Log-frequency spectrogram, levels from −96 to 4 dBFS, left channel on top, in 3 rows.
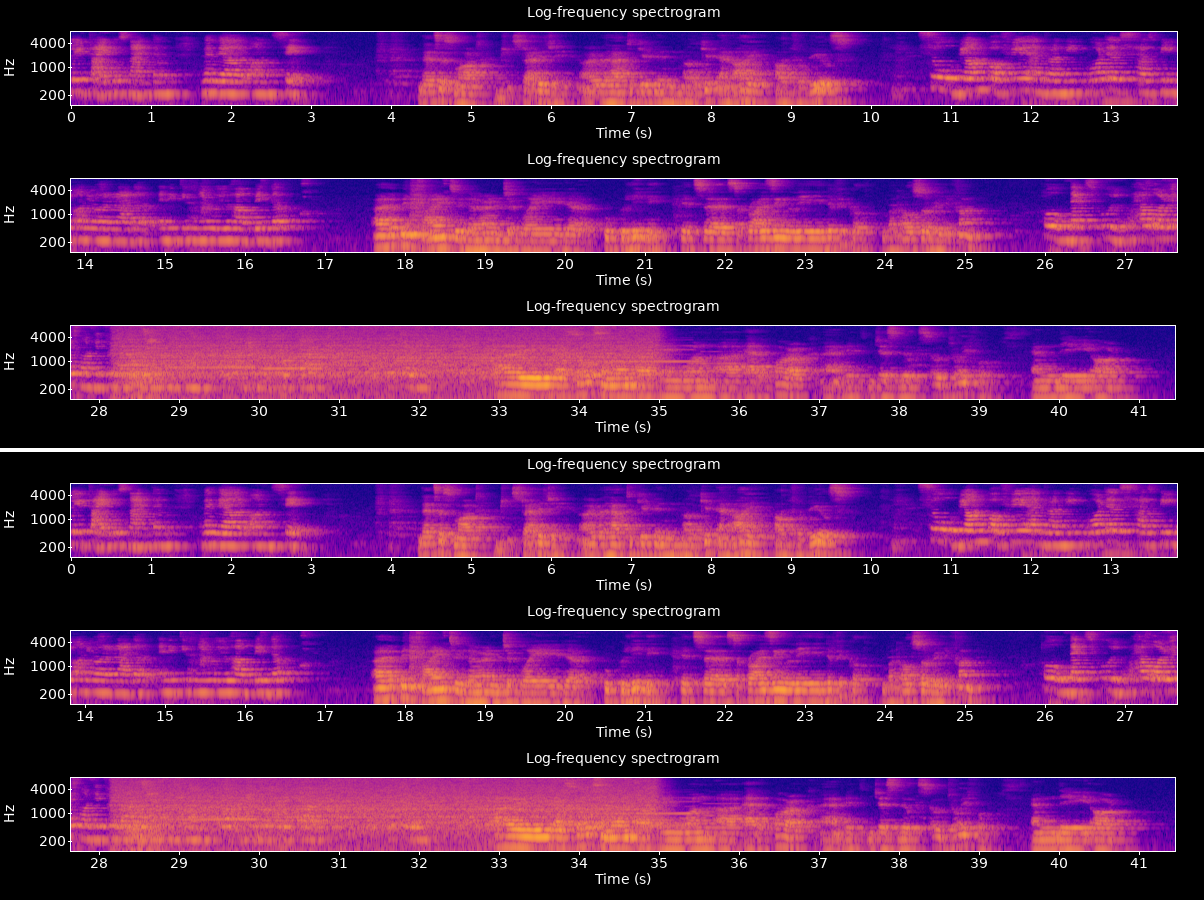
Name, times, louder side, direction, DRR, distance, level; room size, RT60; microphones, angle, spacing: voice 1, 0.0-2.9 7.6-7.7 10.6-16.8 26.0-32.1 32.9-33.0, right 1 dB, 25° right, -6 dB, 1.6 m, -35 dB
voice 2, 3.8-9.7 10.3-10.5 15.3-15.6 17.6-25.2 31.4-31.5 32.7-39.1 39.7-40.7, equal, 55° right, -1 dB, 0.5 m, -30 dB
sound 1, 28.1-35.0, right 1 dB, 70° right, 1.4 m, -30 dB
Wind instrument woodwind instrument, 28.2-30.8 31.4-36.0, equal, 80° left, 0.6 m, -40 dB
4.6 x 4.5 x 2.4 m, 0.89 s
head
